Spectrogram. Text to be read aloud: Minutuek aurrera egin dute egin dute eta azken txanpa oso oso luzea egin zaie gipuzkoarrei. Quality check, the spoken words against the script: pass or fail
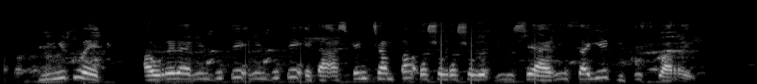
pass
